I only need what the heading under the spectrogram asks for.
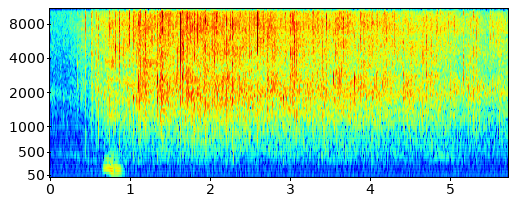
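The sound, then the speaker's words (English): An audience breaks into applause for volunteers who serve, including those handling the technology, swelling within the first second and holding steady as a dense, continuous patter of many hands clapping, with a brief voice audible at the very start. “You want to clap them? You clap them.”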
